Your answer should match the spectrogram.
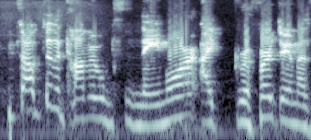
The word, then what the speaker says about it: Namor: he goes to fight Namor. Or Namor. There you Namor go. the... Because if I don't say it how they say it in the fucking MCU, Robert's gonna pop a, Well, you know, pop a casket.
